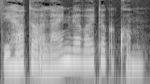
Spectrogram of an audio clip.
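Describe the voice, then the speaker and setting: Creaky, hushed female chorus narrator. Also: fairly low pitch, fairly quick, no echo, studio quality. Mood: ominous. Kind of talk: literary radio drama narration.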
